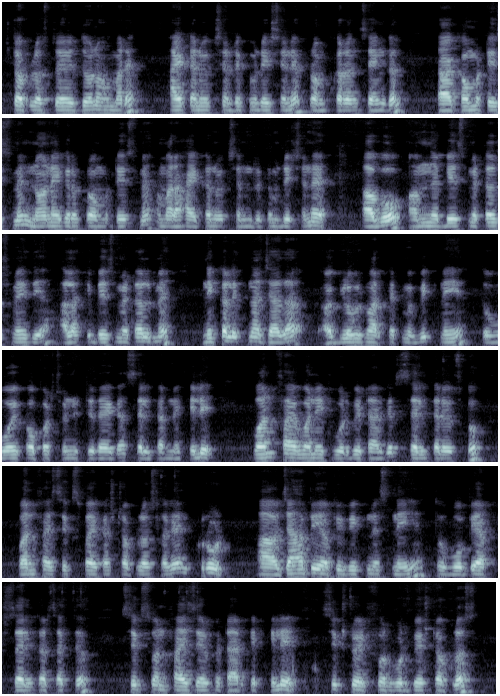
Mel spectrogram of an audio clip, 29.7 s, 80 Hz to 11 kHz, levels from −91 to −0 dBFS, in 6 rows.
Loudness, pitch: -26 LUFS, 115 Hz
